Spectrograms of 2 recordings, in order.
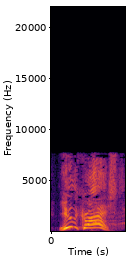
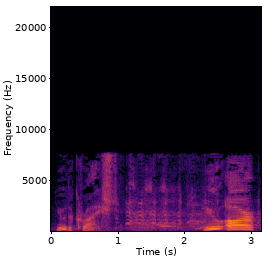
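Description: First: Higher and louder, bursting with conviction; excited declaration. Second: Much softer, with a laugh in it; hushed laughing awe. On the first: Peter declares to Jesus, loud and thrilled. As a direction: proclaim it like you can't hold it in. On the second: Peter speaks softly to Jesus, laughing in wonder. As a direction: breathe it out in awe. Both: Retold or imitated.

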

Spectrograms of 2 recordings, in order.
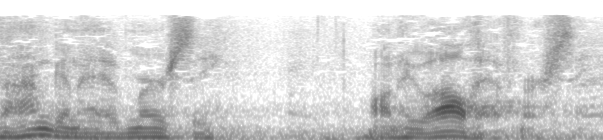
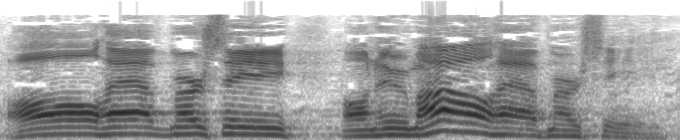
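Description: First: Softer and lower, tender and unhurried; a father quietly promising his children mercy; gentle. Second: Louder, slow, stern mocking delivery with a laugh; a stern judge laying down the law, mocked; harsh mock reading. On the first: Retold or imitated. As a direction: say it softly like a loving father. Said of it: "that's not what God said". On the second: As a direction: ham up a cold, unforgiving God. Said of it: "that's how they say it".

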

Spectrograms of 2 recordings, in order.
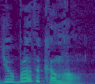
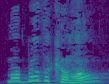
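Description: First: Subdued report. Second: Higher, soft disbelieving echo; incredulous question. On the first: Servant telling the older son the news, subdued. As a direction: break the news very softly. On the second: Older son hearing of his brother's return, incredulous. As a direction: echo it back as a stunned question. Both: Acted.

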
